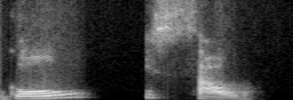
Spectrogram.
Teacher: o caso de um L final de sílaba, como em gol e sal, e eu faço ele virar um som de U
